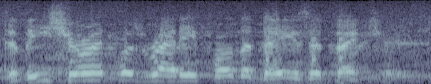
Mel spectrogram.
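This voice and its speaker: A man's voice: high voice, big pitch swings, fast. A man playing an earnest, dramatic storyteller, narrating a children's adventure in vintage 1950s cartoon style. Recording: dull vintage cartoon soundtrack with music.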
